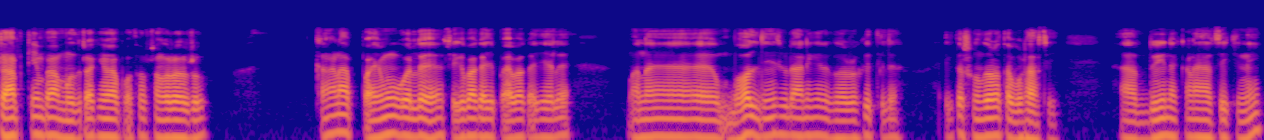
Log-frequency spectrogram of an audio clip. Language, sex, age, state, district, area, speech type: Odia, male, 18-30, Odisha, Kalahandi, rural, spontaneous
